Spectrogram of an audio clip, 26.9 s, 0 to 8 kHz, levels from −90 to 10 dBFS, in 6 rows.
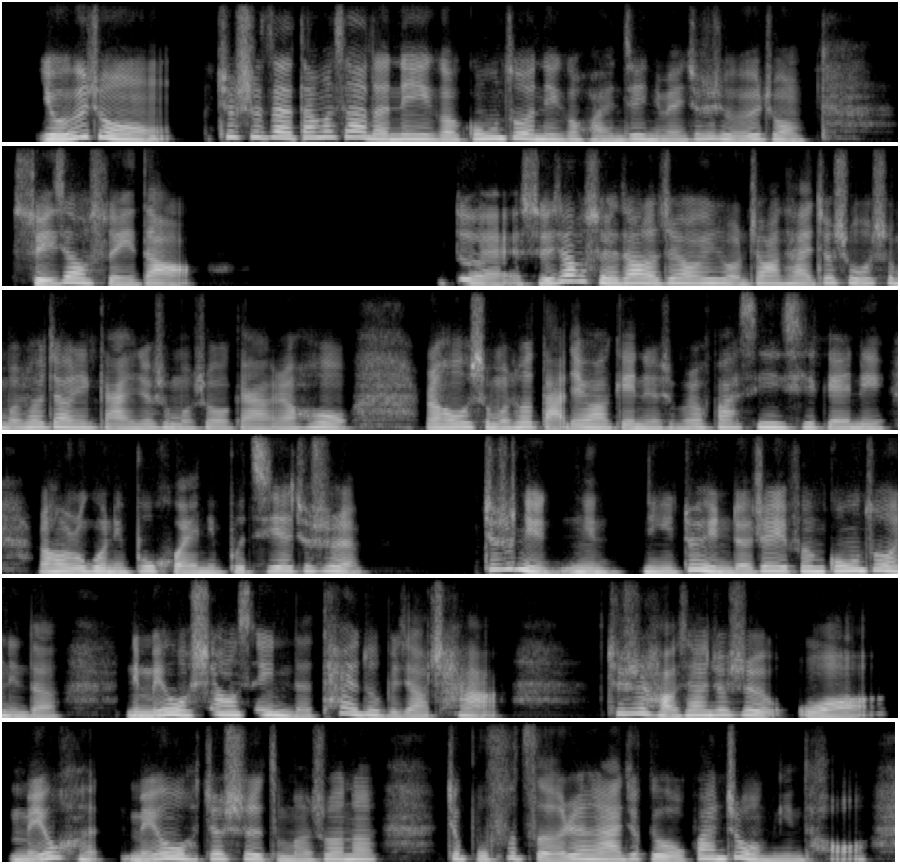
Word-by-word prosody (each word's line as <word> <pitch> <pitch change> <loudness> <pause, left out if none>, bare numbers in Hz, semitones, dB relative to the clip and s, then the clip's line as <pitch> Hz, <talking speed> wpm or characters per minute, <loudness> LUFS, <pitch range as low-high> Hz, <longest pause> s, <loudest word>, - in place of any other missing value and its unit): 有 215 +5 +6
一 - - +4
种 265 - +3 0.2
就 340 - -2
是 325 0 -2
在 310 -1 +3
当 305 +3 0
下 330 -1 +1
的 235 -4 +2
那 225 0 +3
个 200 0 0
工 255 +4 +3
作 270 0 +1
那 230 -2 +3
个 205 - -3
环 180 -4 -4
境 220 +2 0
里 - - 0
面， 190 0 -4
就 245 +4 -2
是 - - -2
有 200 -1 -2
一 - - +2
种 200 -6 -3 0.5
随 200 -3 +2
叫 265 +2 +3
随 185 -7 -4
到 195 -1 0 1.3
对 200 -4 -1
随 210 +3 0
叫 330 +4 +2
随 250 -8 +2
到 240 +2 +5
的 220 - +2
这 230 - -1
种 220 -2 +1
一 - - +3
种 190 -4 -1
状 210 +1 -1
态， 205 -2 -1
就 240 - -3
是 245 -1 -2
我 220 - -1
什 235 0 -4
么 190 -2 -2
时 210 - -1
候 215 - +1
叫 230 +1 +1
你 205 - -1
改， 185 -3 -4
你 175 - -4
就 185 - -4
什 205 - -3
么 180 - -4
时 185 - -9
候 185 - -4
改， 175 -2 -5
然 175 +1 -4
后 210 -2 -1 0.4
然 195 - 0
后 200 - +3
我 220 - +2
什 210 -3 0
么 185 - -1
时 205 - 0
候 220 - +2
打 225 - -2
电 200 -1 -2
话 200 -1 +1
给 190 -2 -3
你， 180 0 -1
什 190 - -8
么 185 - -6
时 195 - -2
候 - - -2
发 215 +1 -2
信 220 0 +2
息 210 0 -3
给 180 -3 -3
你， 180 -2 -3 0.2
然 200 - +2
后 210 - +5
如 200 0 +2
果 205 - +3
你 190 - +1
不 220 +5 -1
回、 185 -4 -2
你 175 - -1
不 185 +4 -3
接， 215 +2 0
就 235 - -2
是 230 -6 +1 0.6
就 290 - -1
是 320 - +1
你 255 -9 +7
你 180 0 -1
你 195 -2 +1
对 265 +3 +5
你 190 - +1
的 175 0 0
这 235 - +1
一 230 - +4
份 220 0 +3
工 255 +3 +4
作， 265 -1 +2
你 195 -5 +1
的 165 0 -6 0.3
你 195 - 0
没 190 +3 +3
有 260 -1 +5
上 255 +2 +2
心， 250 0 +2
你 205 - 0
的 170 - -7
态 285 - -3
度 245 -2 +1
比 175 - -7
较 180 +2 -4
差。 210 +2 -3 0.5
就 285 -3 -4
是 290 0 0
好 185 - +1
像 230 +1 +2
就 245 - +1
是 240 -3 0
我 185 +9 -2
没 190 +1 0
有 270 - +3
很 220 -8 -4
没 185 -1 -2
有 260 -1 +4
就 250 - -1
是 235 -2 0
怎 195 -3 -7
么 175 +1 -2
说 215 +3 -1
呢， 225 +1 +2 0.3
就 255 - -1
不 220 -5 -3
负 205 +7 -6
责 180 -8 -2
任 230 +2 +3
啊， 210 -2 +3
就 210 - -2
给 210 - 0
我 190 -3 +1
冠 250 +6 +2
这 280 - 0
种 230 -7 +2
名 165 0 -4
头。 225 +4 -10
215 Hz, 335 characters per minute, -20 LUFS, 190-240 Hz, 1.3 s, 你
